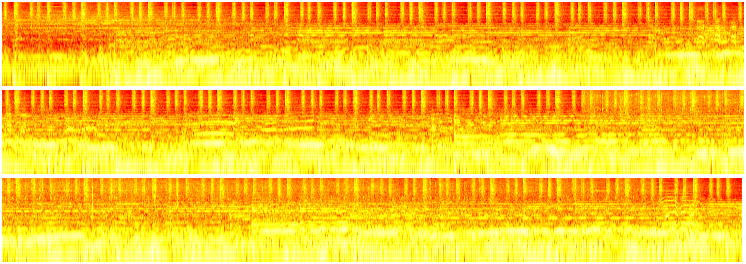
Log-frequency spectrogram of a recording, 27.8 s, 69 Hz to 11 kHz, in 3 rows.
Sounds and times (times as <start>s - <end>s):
Music: 0.0s - 27.8s.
